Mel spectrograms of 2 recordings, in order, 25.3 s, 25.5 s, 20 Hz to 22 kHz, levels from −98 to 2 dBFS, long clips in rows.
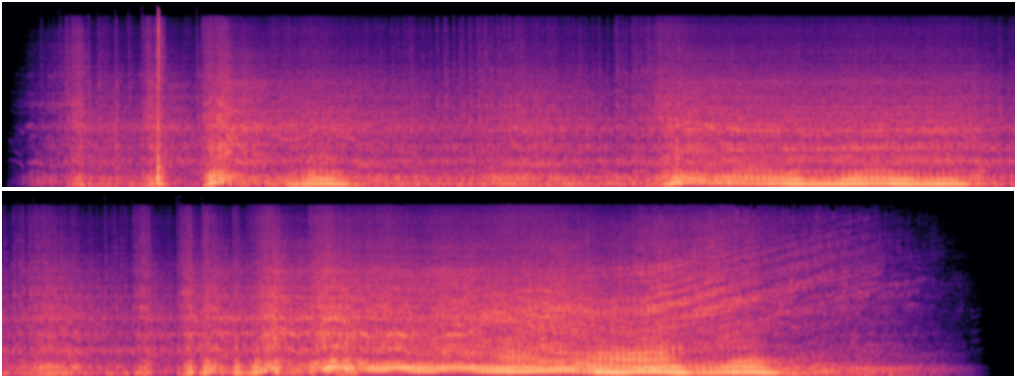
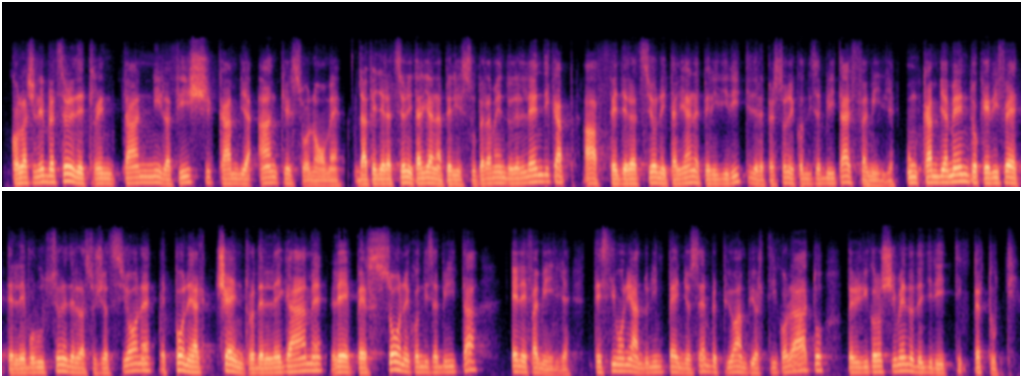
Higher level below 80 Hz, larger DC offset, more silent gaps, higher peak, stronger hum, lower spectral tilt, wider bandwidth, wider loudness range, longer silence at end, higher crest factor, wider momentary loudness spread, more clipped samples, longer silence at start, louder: first, -42 dBFS vs -48 dBFS; neither; neither; about the same, 0 dBFS vs 0 dBFS; neither; about the same, -6.5 dB/octave vs -6.5 dB/octave; first, 16.5 kHz vs 8.8 kHz; first, 11 LU vs 4 LU; first, 1 s vs 0.1 s; about the same, 18 dB vs 16 dB; first, 16 LU vs 9 LU; neither; first, 0.35 s vs 0.15 s; second, -19 LUFS vs -16 LUFS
